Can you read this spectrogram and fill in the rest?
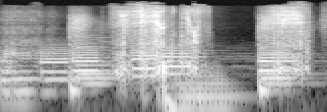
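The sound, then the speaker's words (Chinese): A quick cartoon whoosh of a magic little bee flying quickly to the front of a juice cup: airy, swishing bursts with gliding whistle-like tones. A short gap separates it from a final loud swoosh. No one speaks. “神奇小蜜蜂嗖的一下飞到果汁杯的前面。”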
